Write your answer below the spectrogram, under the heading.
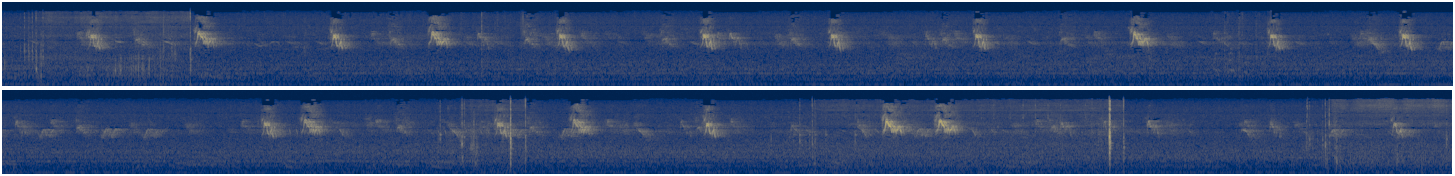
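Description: A small bird chirping over and over, short high notes every second or so, with a faint outdoor background and a single sharp click near the end.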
